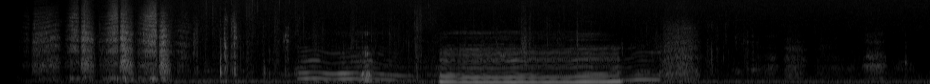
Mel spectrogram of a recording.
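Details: An American black bear sniffs in rough, breathy puffs and licks, then gives low, drawn-out, light groaning moans.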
